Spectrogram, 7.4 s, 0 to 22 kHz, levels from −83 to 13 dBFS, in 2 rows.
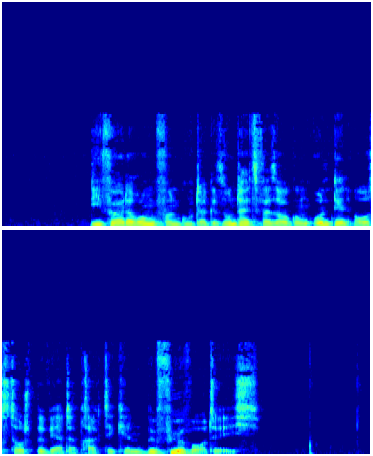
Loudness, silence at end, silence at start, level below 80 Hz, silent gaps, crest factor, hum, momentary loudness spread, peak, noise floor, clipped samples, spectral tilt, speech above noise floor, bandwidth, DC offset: -31 LUFS; 0.6 s; 0.9 s; -62 dBFS; none; 20 dB; none; 12 LU; -10 dBFS; -75 dBFS; under 0.1%; -5.5 dB/octave; 44 dB; 11.5 kHz; under 0.1%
